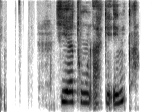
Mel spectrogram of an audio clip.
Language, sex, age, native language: Icelandic, female, 9, Icelandic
